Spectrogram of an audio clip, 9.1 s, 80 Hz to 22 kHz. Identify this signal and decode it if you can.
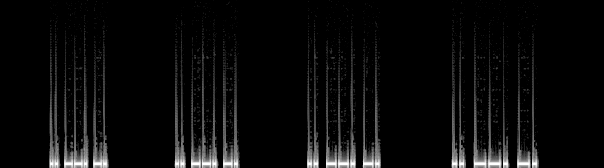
Morse code, heard as a keyed tone, about 31 wpm, 700 Hz. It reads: IGN IGN IGN IGN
